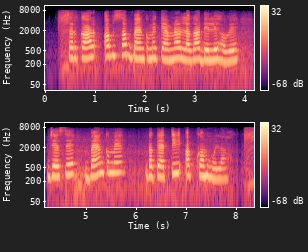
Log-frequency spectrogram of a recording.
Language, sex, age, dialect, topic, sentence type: Bhojpuri, female, 18-24, Western, banking, statement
